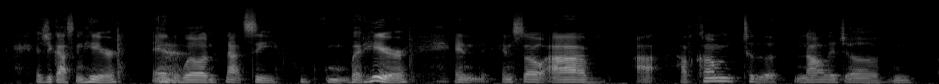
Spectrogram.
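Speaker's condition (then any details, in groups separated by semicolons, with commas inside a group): Stuttering; only stutterer on either mother's or father's side of family; still stutters; stutters when talking, speech problem audible, cannot be hidden when speaking; repeated sounds, repeated words, prolonged sounds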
